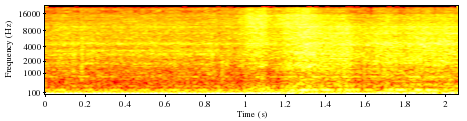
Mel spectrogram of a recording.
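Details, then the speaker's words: 2001 Chevrolet Z71 Tahoe, 5.3 V8, coils already replaced: deep rumble with uneven beat and stumbles when revved; check-engine light flashing, indicating a severe misfire, before scanning for the failing cylinder. "le siente una falla y bueno vamos a meter el escáner a ver qué vemos Okay ya empezó a dar el código intermitente que es significa un fire Severo"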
